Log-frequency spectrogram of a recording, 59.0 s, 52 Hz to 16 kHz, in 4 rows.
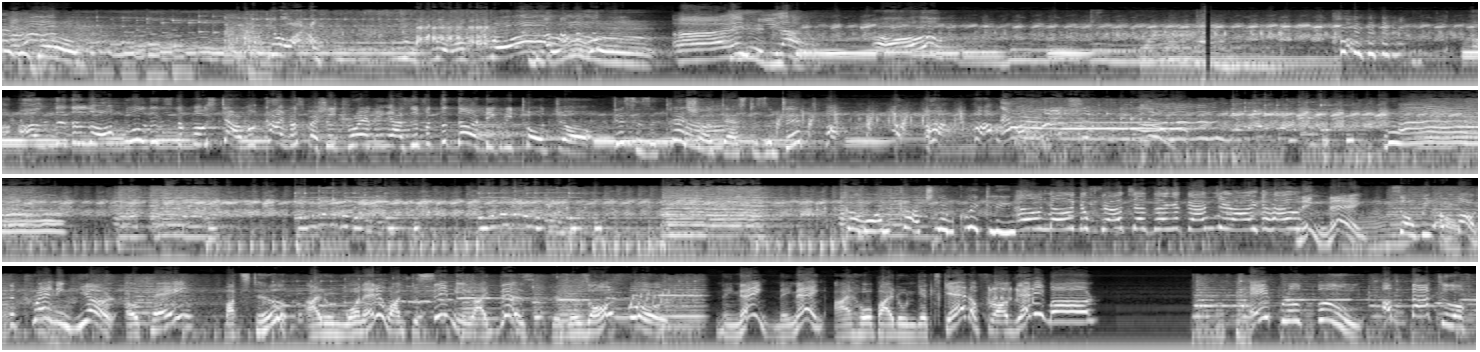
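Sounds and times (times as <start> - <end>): cartoon frog croaking: 0.0 - 6.0, 7.3 - 20.0, 21.3 - 51.2, 53.5 - 54.8
background music of held notes: 0.0 - 51.4, 56.2 - 59.0.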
